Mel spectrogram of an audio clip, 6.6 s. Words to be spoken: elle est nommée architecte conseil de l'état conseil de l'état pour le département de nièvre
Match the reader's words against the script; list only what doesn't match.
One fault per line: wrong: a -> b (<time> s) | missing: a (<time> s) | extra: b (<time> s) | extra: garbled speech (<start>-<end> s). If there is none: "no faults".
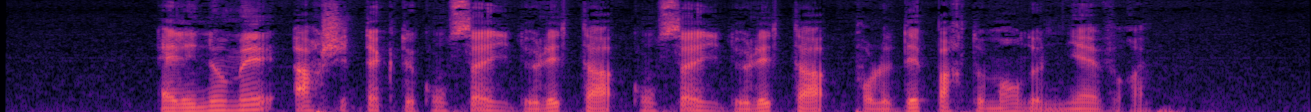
no faults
